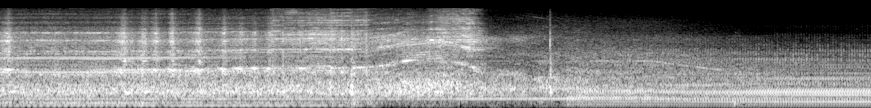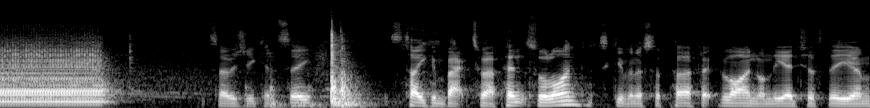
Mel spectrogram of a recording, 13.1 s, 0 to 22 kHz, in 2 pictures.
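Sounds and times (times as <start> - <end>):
circular saw cutting wood: 0.0 - 8.0
dust extractor humming: 0.0 - 8.1.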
